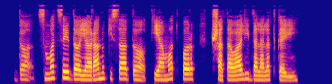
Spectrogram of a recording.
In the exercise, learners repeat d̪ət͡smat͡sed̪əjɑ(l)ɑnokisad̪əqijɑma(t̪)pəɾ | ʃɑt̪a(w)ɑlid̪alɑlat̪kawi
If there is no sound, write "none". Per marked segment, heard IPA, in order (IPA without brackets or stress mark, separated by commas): ɾ, t̪, w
